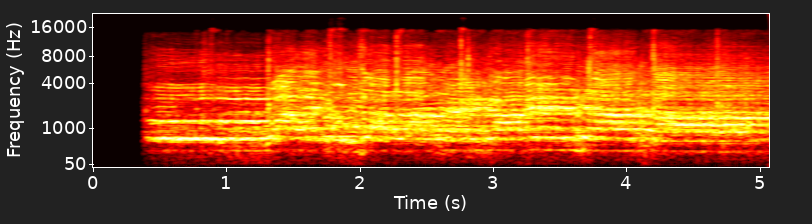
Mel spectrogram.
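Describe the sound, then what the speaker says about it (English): A large crowd of young voices in Jakarta sings a song supporting Prabowo Subianto together loudly and continuously, a dense chorus with occasional louder shouts rising above it. "A crowd of youth sing a song supporting Prabowo Subianto."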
